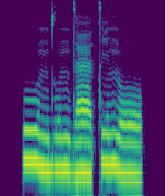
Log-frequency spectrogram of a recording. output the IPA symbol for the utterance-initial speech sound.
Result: u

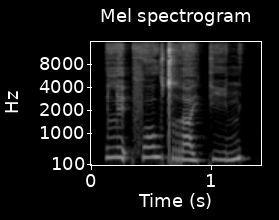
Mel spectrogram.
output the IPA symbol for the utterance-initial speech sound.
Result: l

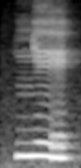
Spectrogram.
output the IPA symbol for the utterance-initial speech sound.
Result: ɲ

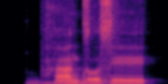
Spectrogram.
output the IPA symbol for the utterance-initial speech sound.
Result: bʱ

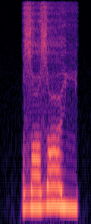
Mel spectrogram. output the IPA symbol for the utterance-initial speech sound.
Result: zˤ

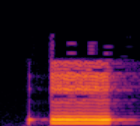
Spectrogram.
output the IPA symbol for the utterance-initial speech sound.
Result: ʔ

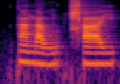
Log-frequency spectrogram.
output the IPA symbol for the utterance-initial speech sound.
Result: k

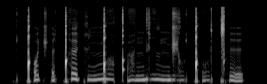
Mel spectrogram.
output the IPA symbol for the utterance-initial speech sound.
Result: ǃʼ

